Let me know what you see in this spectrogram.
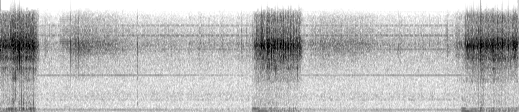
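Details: Pet snoring heard every night: loud, rattling, hissing snores recurring every few seconds over steady room hum from a sleeping pet; snoring.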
